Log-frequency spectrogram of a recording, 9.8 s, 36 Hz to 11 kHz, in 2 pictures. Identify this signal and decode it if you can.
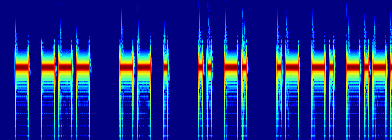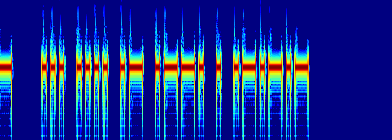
Morse code, heard as a keyed tone, about 22 wpm, 700 Hz. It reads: TO ME IN ANY SHAPE.
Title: Sentences from Top 1000 Words - Review Part 3 - 22wpm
